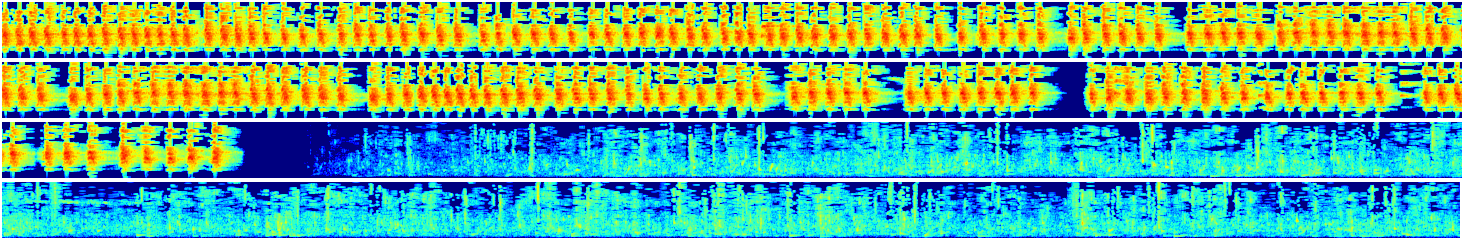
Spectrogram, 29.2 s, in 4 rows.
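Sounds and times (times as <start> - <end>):
bird song: 0.0 - 15.8.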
